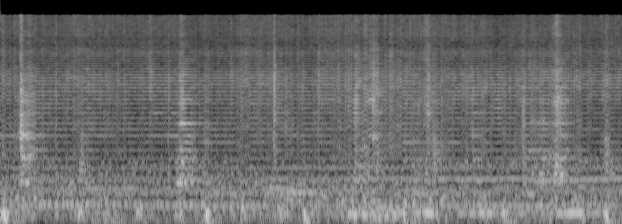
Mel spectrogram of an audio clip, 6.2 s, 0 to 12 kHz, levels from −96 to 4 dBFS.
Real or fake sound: fake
